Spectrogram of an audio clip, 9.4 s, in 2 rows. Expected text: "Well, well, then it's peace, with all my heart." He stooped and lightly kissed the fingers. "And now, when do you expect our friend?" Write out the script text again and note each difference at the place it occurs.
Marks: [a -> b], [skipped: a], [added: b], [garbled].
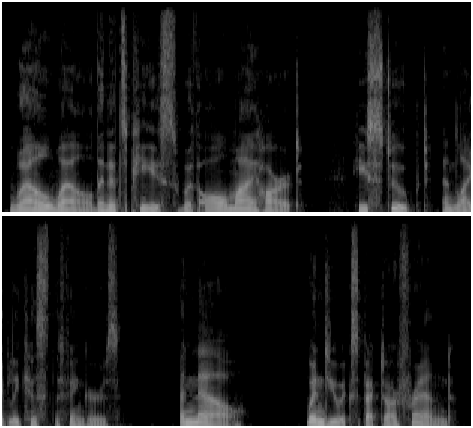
"Well, well, then it's peace, with all my heart." He stooped and lightly kissed the fingers. "And now, when do you expect our friend?"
